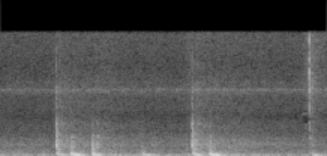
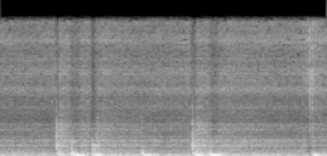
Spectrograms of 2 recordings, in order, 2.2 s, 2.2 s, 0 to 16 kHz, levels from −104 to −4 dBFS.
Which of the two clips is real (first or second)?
first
